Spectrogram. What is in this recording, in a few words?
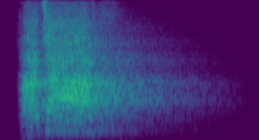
Attack, Grineer Male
